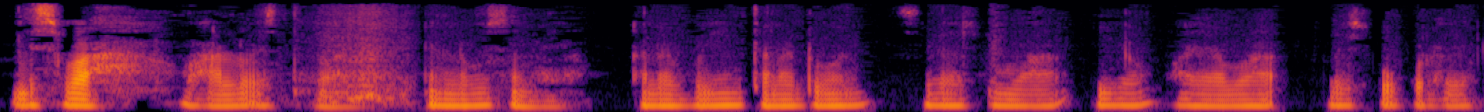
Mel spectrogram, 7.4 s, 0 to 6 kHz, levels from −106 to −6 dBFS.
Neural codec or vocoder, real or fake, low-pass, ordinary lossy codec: none; real; 5.4 kHz; MP3, 24 kbps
